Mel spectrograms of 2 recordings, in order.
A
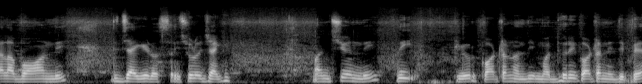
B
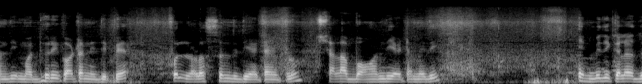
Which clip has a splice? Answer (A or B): A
